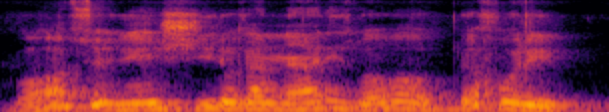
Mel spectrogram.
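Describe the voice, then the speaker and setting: A man at home at night, gently and affectionately coaxing his small daughter to go to sleep. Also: high-pitched, vocal fry. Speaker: father putting his toddler to bed. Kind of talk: casual talk with a small child. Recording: roomy room with faint noise.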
